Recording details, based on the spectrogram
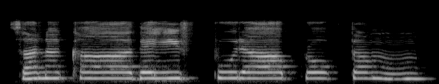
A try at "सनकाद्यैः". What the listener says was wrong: only thing we don't say sanka means sun became half. We should say sanaka na should come full. Sanakadyai pura proktam.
